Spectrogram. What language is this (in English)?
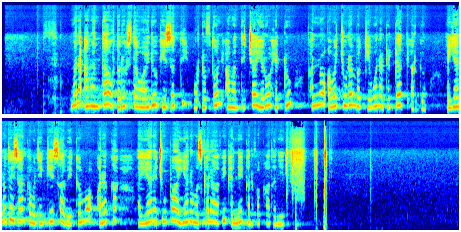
Oromo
